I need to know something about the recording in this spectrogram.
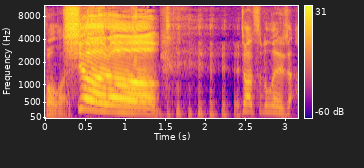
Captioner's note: laughing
